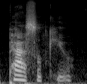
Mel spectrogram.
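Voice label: "PASSLQ", US English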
